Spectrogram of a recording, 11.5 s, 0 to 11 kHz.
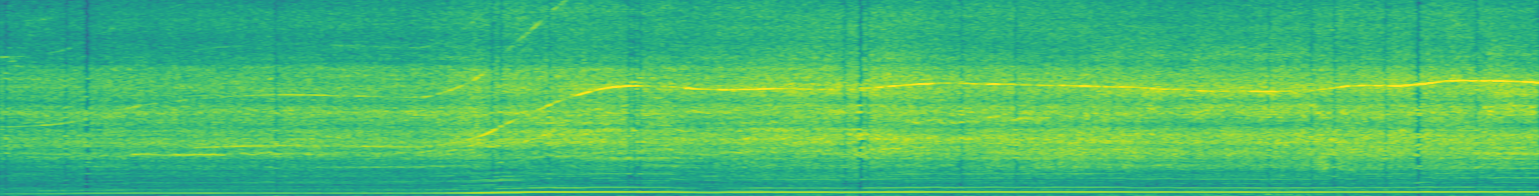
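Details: Twincharged engine, day two full-throttle runs, boost running away even on wastegate spring, about 20 psi: screams with climbing pitch, then brief sharp pops hitting boost cut limiter; knock found earlier and fixed, conservative timing.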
